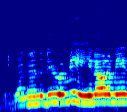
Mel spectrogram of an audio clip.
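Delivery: loud, high, fast brush-off; acted dismissal. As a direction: belt it out as a quick disclaimer of involvement. Voices Leo staying out of drama.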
